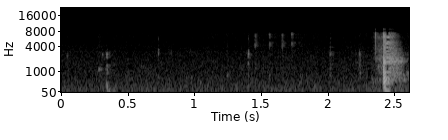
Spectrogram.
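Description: Faint scattered clicks from a computer mouse, ending in one sharper, louder click, in an otherwise quiet room with no talking.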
